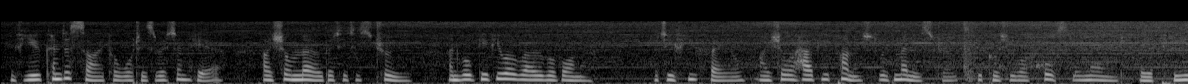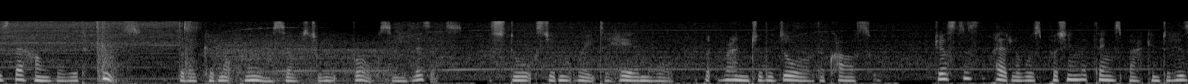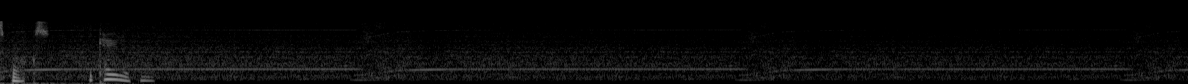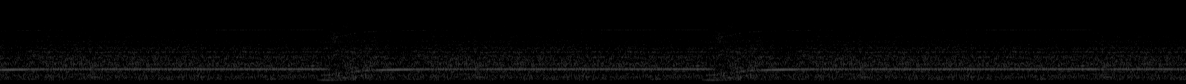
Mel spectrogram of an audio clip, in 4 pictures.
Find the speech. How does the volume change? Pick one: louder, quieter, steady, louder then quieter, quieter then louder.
steady.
